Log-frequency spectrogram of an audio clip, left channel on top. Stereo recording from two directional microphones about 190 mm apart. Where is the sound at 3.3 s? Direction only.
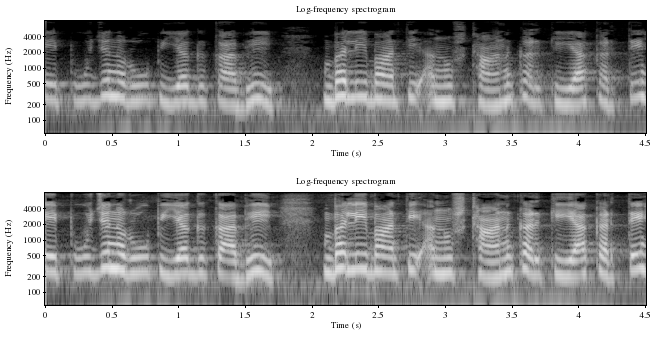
25° right (ahead or behind).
